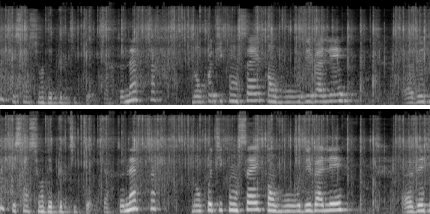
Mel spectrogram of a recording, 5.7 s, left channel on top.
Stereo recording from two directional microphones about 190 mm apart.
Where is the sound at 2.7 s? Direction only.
40° right (ahead or behind).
